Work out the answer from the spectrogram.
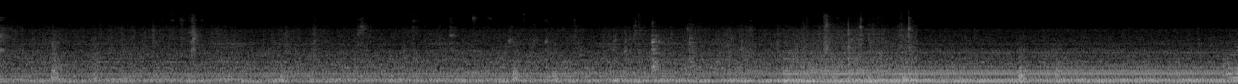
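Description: Resort Shirakami tourist train running, its rumble heard inside the passenger cabin, with scattered light clicks. About two-thirds of the way through, a steady hum joins in and the running noise grows a little louder.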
